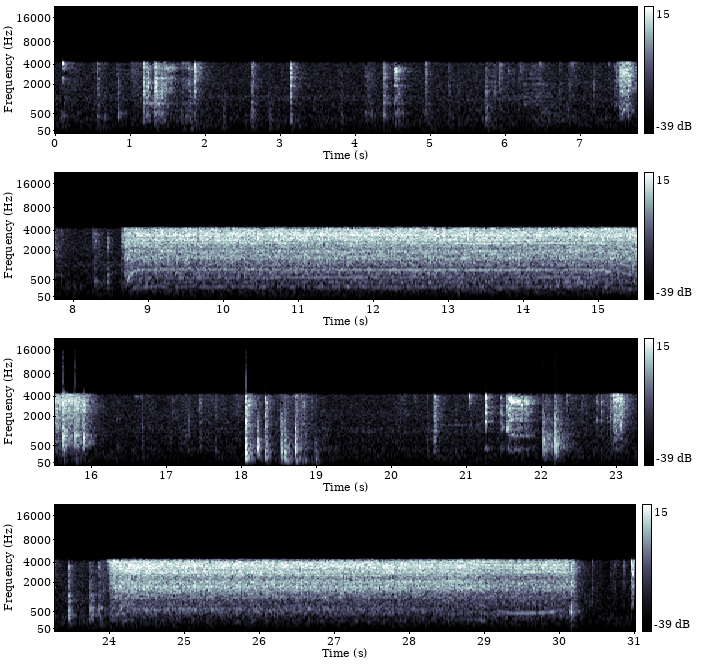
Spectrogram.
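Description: An electric drill-driver driving in the screws that fasten a smart door lock's back panel. It makes two steady runs of several seconds each, the first starting a little under a third of the way in and the second near the end, its pitch dropping just before it stops. Between the runs come clicks and knocks of handling, with one sharp knock a little past the middle.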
